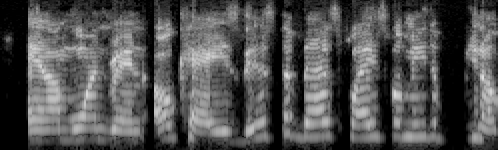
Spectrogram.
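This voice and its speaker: A woman speaks with music in the background, the sound dry and close with no echo. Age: 60s. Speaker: webinar attendee. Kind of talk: Q&A question. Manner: hesitant, many fillers.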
